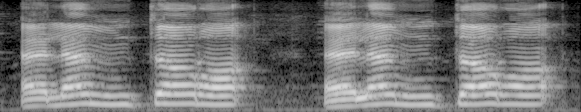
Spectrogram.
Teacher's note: را کو پر پڑھیں گے، چونکہ را کے اوپر زبر ہے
